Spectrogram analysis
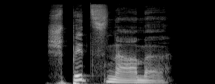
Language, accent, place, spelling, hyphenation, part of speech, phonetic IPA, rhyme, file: German, Germany, Berlin, Spitzname, Spitz‧na‧me, noun, [ˈʃpɪt͡sˌnaːmə], -aːmə, De-Spitzname.ogg
- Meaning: nickname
